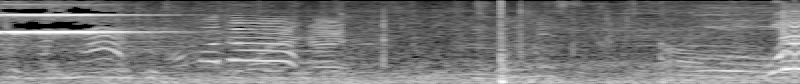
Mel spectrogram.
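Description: A whistle blown once for about a second, then about two and a half seconds in a single sharp thud as a football is kicked in a penalty shot.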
